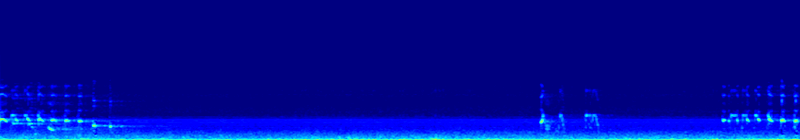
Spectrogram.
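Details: Eagles calling and alerting around their nest territory on Hornby Island in January, nest camera recording: a brief falling chitter at the start, a few isolated high notes midway, and another chattering run at the end, over continuous low rumble.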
